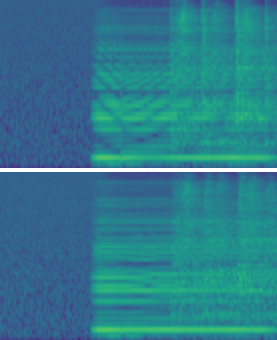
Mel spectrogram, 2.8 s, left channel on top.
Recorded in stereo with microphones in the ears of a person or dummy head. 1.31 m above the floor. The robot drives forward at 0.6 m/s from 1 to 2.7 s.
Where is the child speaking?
No child speaking in this recording.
